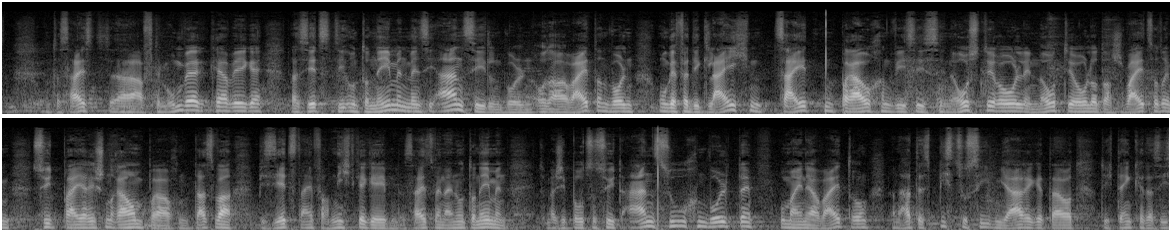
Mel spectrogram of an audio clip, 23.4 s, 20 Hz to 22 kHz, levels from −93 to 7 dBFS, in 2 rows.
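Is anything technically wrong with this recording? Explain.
Yes. Sharp, loud clicks at 8.25 s and 18.25 s are a file header played as audio: a header left in when pieces were joined, its bytes read as samples. The exact 10 s spacing and indifference to the surrounding signal distinguish it from random dropout clicks.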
